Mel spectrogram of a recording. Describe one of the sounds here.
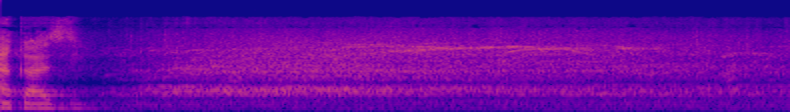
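A large crowd murmurs and cheers outdoors.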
